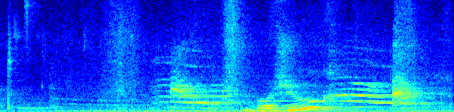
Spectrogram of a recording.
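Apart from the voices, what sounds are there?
cat meowing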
